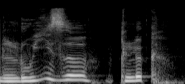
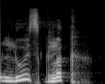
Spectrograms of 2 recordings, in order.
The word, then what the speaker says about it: Glück: Der äh, Nobelpreis für Literatur geht in diesem Jahr oder ging in diesem Jahr an Luise Glück. Okay. Oder Luis, nee, Lu, Luis Glück. Glück. Also sie schreibt sich Glück, wird aber anders ausgesprochen, äh, weil sie in den USA lebt. Ähm, der Nobelpreis für Literatur, muss man ja äh, sagen, ist ein bisschen der Skandalpreis unter den Nobelpreisen.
